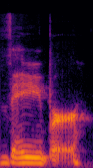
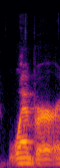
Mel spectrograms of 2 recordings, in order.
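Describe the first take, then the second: First: The name begins with a V sound. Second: The name begins with a W sound. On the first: "like V A Y B U R R" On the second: "even though it looks like Weber"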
